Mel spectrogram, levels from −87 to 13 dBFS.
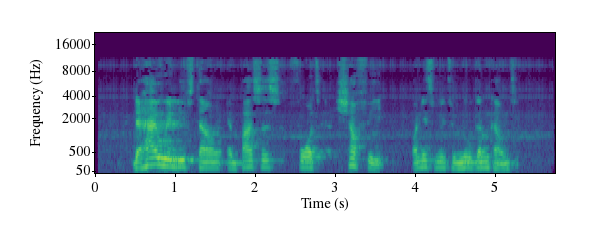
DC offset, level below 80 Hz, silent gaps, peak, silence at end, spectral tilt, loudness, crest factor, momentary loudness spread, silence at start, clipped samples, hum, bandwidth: under 0.1%; -54 dBFS; none; -2 dBFS; 0.5 s; -5 dB/octave; -19 LUFS; 18 dB; 13 LU; 0.5 s; under 0.1%; none; 11.5 kHz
